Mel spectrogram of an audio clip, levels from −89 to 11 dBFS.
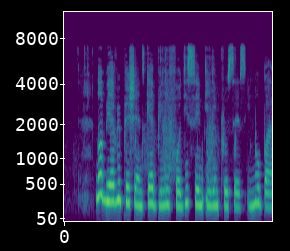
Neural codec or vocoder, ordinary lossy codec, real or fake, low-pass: none; none; real; 7.2 kHz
